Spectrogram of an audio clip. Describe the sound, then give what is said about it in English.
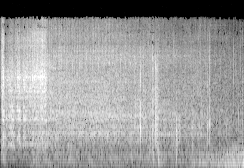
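A car engine, in a car converted into a mobile aquarium for transporting fish, cranks and catches with a loud burst in the first second, then settles into a steady, rumbling idle punctuated by a few brief clunks. No one speaks. “he converted his car into a sort of mobile aquarium for transporting his fish around the country.”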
